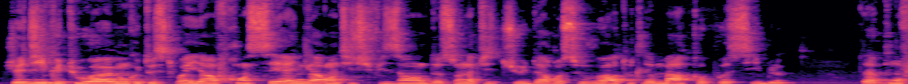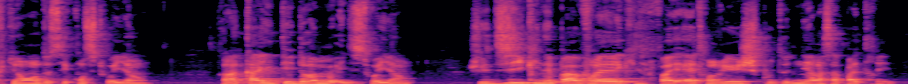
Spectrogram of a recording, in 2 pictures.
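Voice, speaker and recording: A man's voice: sits high, fairly even intonation, normal speed, darkish tone. A man declaiming a historic revolutionary speech in an oratorical manner, often stumbling and restarting his words.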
